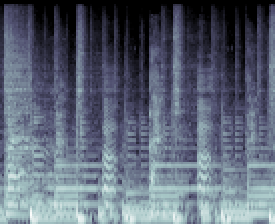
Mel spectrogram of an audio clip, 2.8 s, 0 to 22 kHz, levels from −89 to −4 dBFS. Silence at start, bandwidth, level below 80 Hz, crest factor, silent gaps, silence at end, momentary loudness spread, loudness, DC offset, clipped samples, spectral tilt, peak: 0 s; 20 kHz; -24 dBFS; 16 dB; none; 0 s; 3 LU; -18 LUFS; under 0.1%; under 0.1%; -5.5 dB/octave; -2 dBFS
